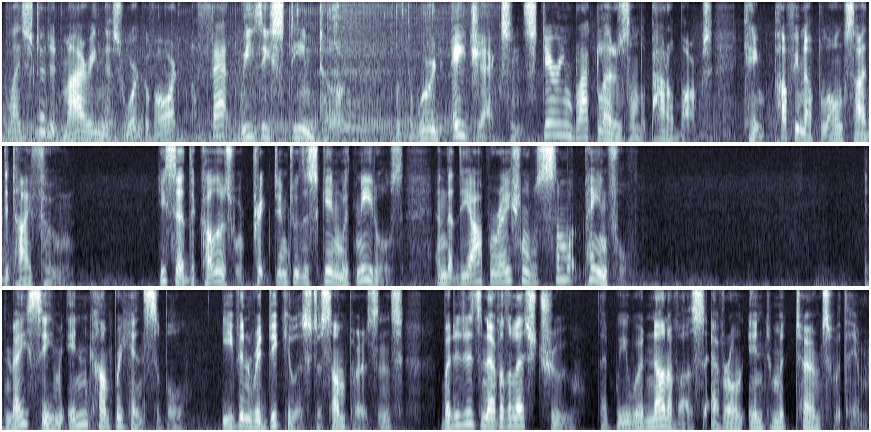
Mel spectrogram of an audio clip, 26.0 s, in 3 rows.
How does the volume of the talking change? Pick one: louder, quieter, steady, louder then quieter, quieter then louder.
steady.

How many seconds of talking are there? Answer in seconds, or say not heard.
23 s.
